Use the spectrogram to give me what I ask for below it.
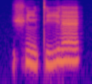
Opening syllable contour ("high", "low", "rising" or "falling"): low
